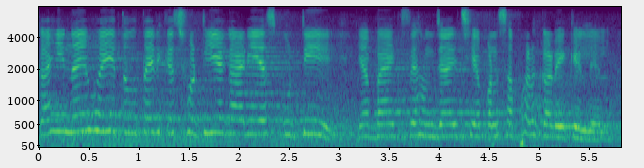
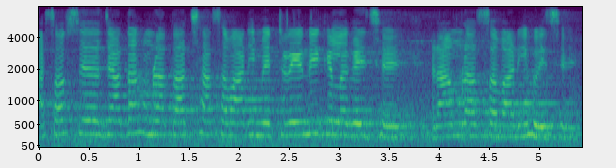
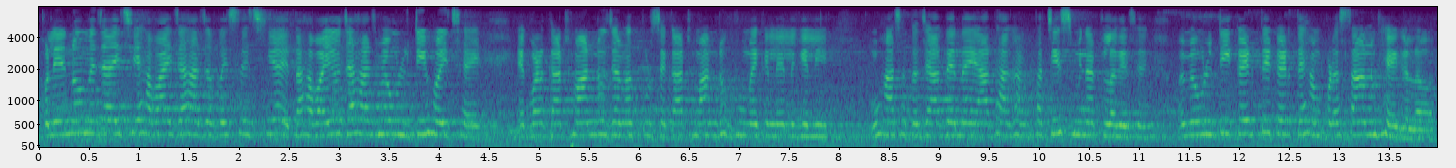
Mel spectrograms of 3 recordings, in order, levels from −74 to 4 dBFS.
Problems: constant background noise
